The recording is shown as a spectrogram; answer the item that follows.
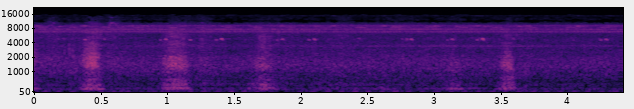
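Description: Bee smoker's bellows being squeezed, giving short breathy puffs of air: three in quick succession about two-thirds of a second apart, then a fourth after a pause of nearly two seconds.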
